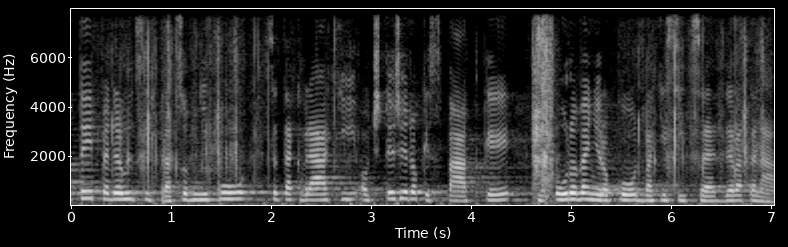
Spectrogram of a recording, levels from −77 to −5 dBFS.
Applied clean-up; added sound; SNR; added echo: none; Crumpling, crinkling / Tearing; 12 dB; none.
